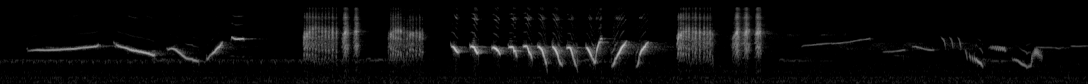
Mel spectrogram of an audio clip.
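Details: White-rumped shama singing, used as a bird-trap lure: clear sweeping whistles, then harsh rasping bursts, then a rapid descending series of about a dozen sharp slurred notes, more harsh bursts, and softer wandering whistles to finish.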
